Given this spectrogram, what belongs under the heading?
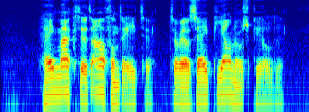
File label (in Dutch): hij maakte avondeten, Dutch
